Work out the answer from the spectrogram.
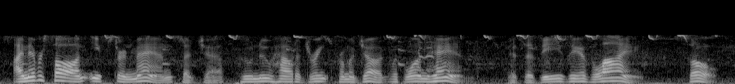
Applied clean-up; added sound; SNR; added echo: none; Chirp, tweet; 13 dB; none.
